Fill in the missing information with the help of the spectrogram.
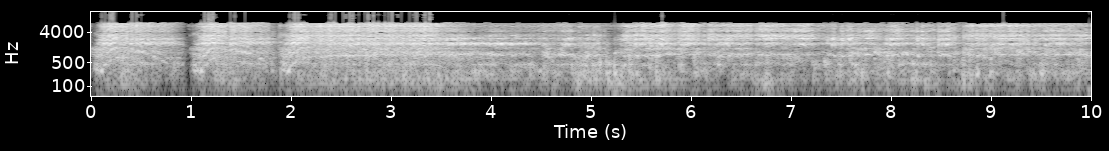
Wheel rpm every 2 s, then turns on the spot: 80, 220, 230, 230, 230.
none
